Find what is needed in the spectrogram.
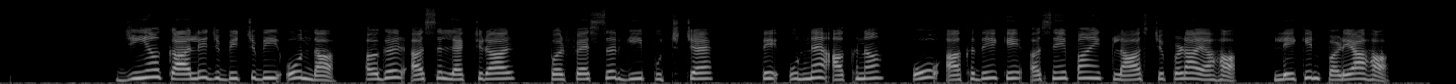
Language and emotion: Dogri, neutral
